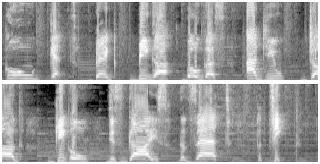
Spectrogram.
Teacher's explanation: the roof of your mouth to produce this sound [Music] good voice stop made with the back of the tongue and soft palate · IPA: /g/, /g/ go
